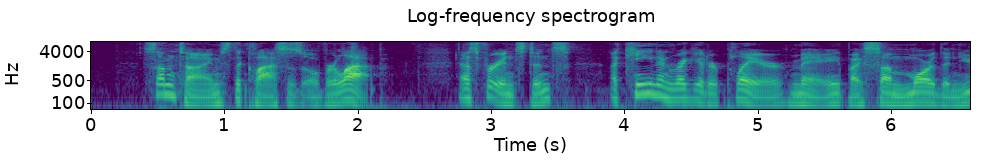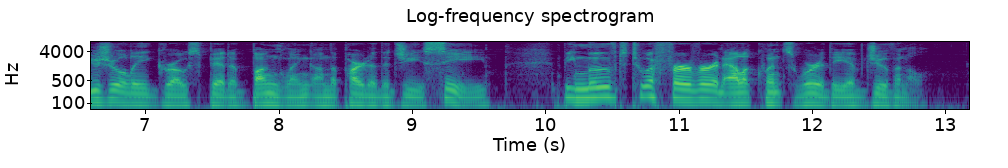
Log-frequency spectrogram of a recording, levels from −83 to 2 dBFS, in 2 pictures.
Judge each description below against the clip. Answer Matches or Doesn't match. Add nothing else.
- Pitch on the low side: Matches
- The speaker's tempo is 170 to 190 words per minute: Matches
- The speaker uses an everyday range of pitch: Doesn't match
